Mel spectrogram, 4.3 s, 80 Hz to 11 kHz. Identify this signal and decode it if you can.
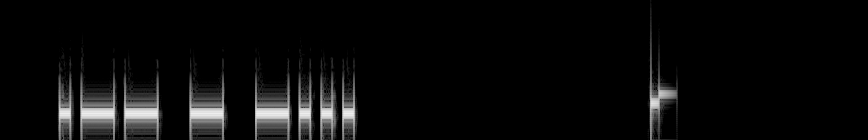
Morse code, heard as a keyed tone, about 22 wpm, 700 Hz. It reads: WTB
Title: Three Challenging Letter-Number Combinations 22wpm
